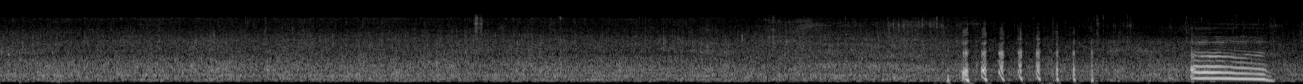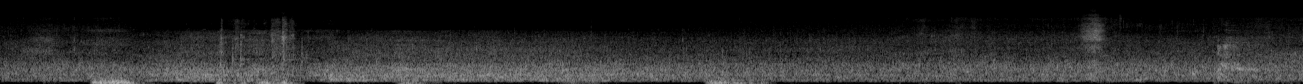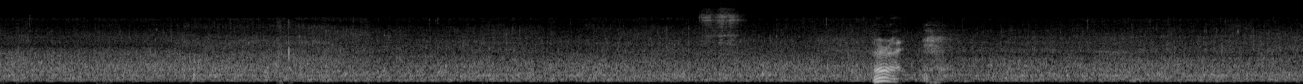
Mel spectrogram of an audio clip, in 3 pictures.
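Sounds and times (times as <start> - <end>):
creek running over rocks: 0.0 - 39.0
low thumps: 20.1 - 20.8.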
